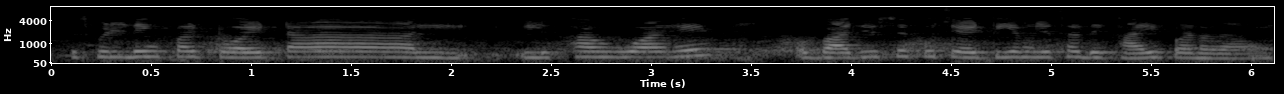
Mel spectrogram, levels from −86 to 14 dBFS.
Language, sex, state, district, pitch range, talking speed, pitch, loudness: Hindi, female, Bihar, Sitamarhi, 235-260 Hz, 165 wpm, 255 Hz, -45 LUFS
